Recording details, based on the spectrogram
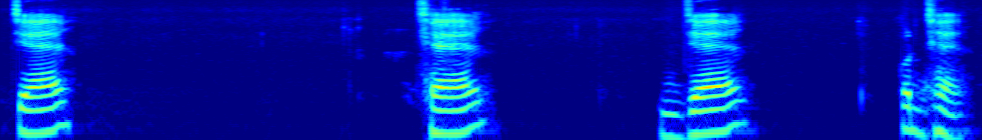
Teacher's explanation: च, छ, ज और झ, ये चारों स्पर्श संघर्षी व्यंजन होते हैं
